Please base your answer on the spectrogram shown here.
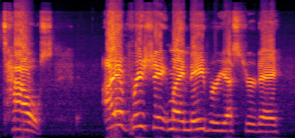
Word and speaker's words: Taos: It's Taos. I appreciate my neighbor yesterday, because I say Taos. I've said all kinds of stuff. But it's Taos.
